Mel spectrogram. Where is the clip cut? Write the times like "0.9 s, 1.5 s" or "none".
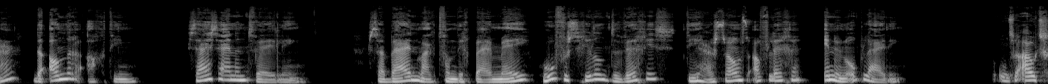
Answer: none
